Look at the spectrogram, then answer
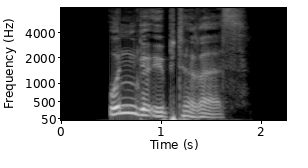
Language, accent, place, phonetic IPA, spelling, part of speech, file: German, Germany, Berlin, [ˈʊnɡəˌʔyːptəʁəs], ungeübteres, adjective, De-ungeübteres.ogg
- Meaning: strong/mixed nominative/accusative neuter singular comparative degree of ungeübt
